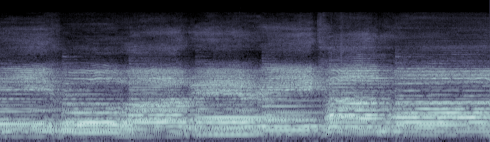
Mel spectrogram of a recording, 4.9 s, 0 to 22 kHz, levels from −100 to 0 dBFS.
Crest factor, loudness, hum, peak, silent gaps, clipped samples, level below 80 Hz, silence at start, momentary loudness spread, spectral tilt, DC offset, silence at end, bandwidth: 14 dB; -20 LUFS; none; -6 dBFS; none; under 0.1%; -64 dBFS; 0 s; 4 LU; -5.5 dB/octave; under 0.1%; 0 s; 12 kHz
